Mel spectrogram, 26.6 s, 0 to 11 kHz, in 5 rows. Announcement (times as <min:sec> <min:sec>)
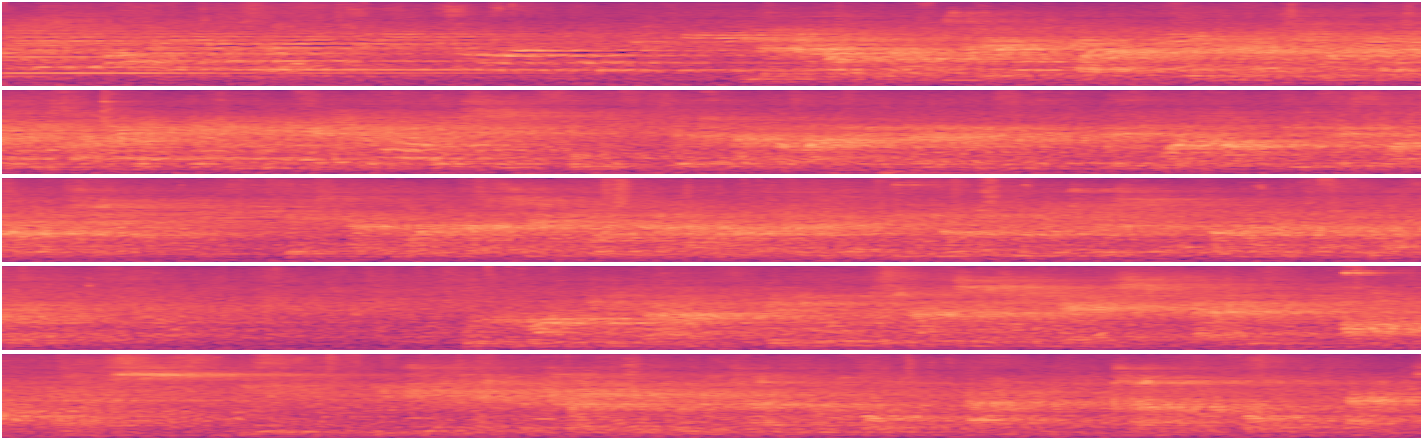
0:00.0 0:16.8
